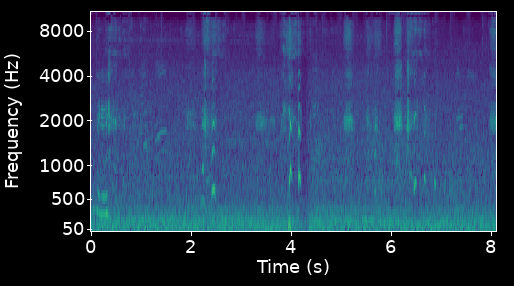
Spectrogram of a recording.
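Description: Outdoor ambience: a steady low rumble with distant voices of passers-by and scattered short high calls, and a single sharp knock about four seconds in.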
